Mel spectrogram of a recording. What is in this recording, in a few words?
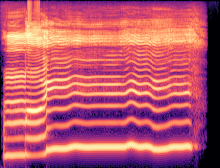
voice spectral, ly short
